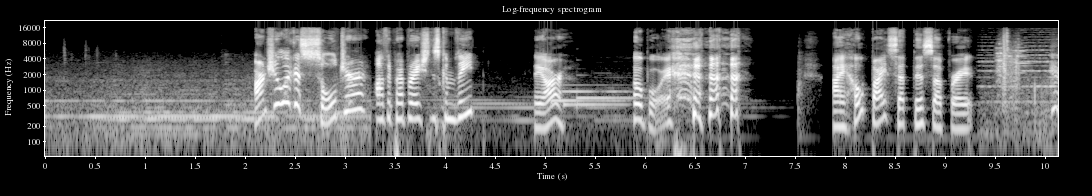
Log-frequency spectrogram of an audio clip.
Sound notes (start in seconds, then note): 6.2 laughter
